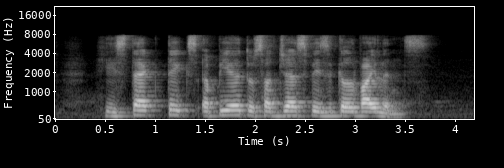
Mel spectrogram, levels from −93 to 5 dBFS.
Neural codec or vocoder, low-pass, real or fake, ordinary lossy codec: none; none; real; none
